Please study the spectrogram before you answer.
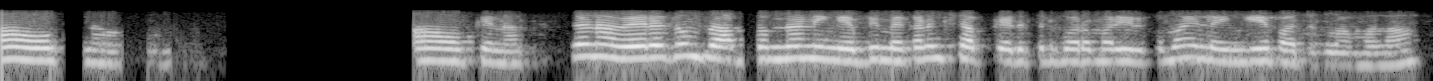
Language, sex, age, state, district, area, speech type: Tamil, female, 18-30, Tamil Nadu, Madurai, urban, conversation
